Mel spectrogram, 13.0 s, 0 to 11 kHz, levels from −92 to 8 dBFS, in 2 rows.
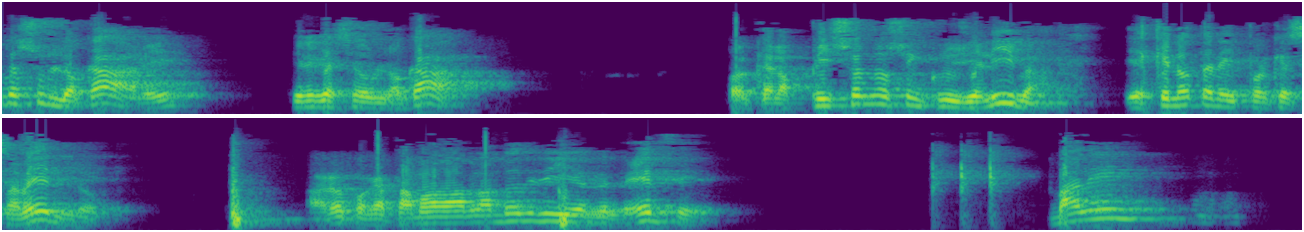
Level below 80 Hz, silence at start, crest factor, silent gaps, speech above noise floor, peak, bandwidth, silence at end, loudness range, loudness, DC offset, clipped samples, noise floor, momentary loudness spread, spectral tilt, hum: -50 dBFS; 0 s; 14 dB; none; 78 dB; 0 dBFS; 8 kHz; 0.7 s; 4 LU; -13 LUFS; under 0.1%; under 0.1%; -90 dBFS; 14 LU; -5 dB/octave; none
